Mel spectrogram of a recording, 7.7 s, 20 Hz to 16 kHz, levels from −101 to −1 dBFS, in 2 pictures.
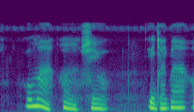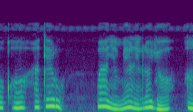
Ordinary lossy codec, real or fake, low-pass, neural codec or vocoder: none; fake; 7.2 kHz; codec, 16 kHz, 8 kbps, FunCodec, trained on Chinese and English, 25 frames a second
